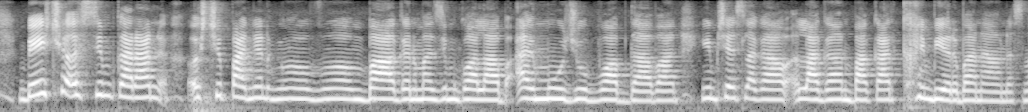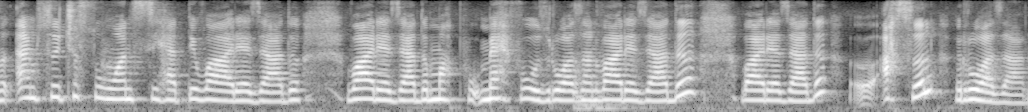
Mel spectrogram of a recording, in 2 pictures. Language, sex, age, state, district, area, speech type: Kashmiri, female, 30-45, Jammu and Kashmir, Pulwama, rural, spontaneous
